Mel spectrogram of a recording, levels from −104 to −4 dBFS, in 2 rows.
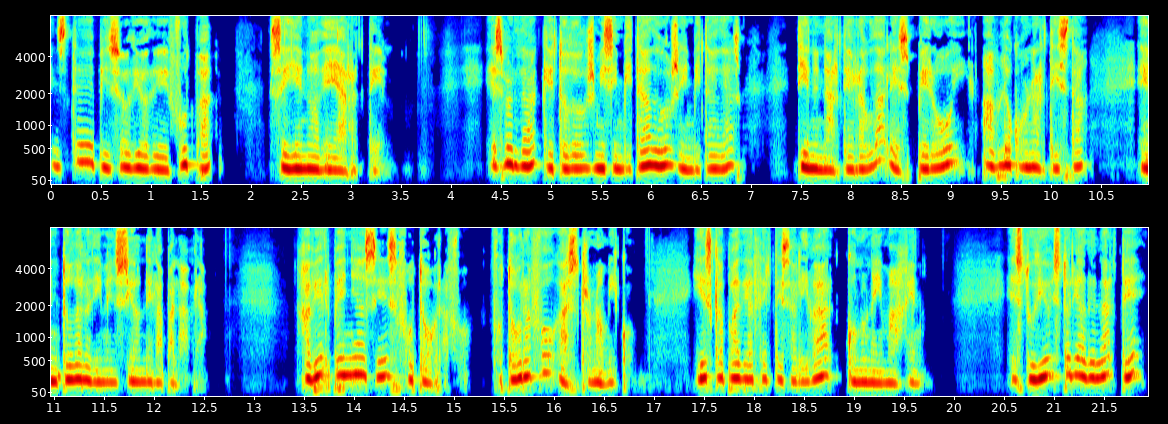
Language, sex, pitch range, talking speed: Spanish, female, 190-235 Hz, 140 wpm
